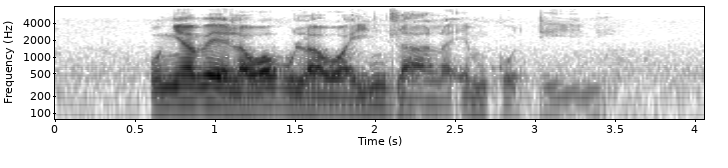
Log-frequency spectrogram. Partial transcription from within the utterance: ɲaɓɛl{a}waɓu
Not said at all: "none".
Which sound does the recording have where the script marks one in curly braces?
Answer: a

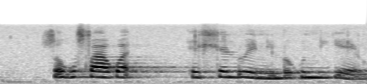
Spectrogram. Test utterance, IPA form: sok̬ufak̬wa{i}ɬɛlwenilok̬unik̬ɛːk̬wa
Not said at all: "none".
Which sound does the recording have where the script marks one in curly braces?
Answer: ɛ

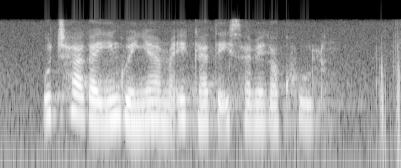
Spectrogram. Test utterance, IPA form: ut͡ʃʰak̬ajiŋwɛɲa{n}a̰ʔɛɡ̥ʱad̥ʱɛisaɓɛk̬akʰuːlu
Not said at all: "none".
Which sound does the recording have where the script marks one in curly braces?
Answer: m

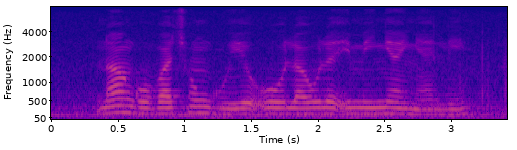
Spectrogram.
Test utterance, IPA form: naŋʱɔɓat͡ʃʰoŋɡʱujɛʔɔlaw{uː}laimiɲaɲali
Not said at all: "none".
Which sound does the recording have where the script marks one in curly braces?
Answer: u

